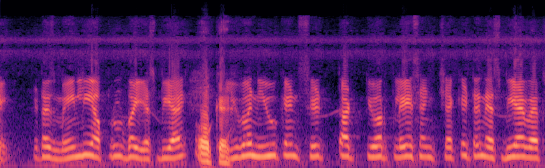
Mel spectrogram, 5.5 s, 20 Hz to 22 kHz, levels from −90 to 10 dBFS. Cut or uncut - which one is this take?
uncut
